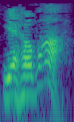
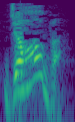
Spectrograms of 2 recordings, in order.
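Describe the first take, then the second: First: The name begins with a Y sound. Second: The name begins with a J sound. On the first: This is the original pronunciation. "it's pronounced Yehovah" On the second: This is the common present-day pronunciation. "we say Jehovah"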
